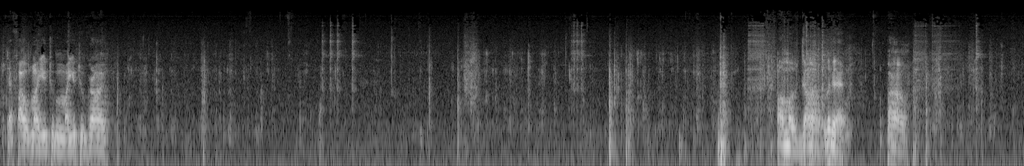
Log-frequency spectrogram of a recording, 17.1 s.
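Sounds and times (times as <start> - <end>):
chewing and crunching chips: 0.0 - 17.0.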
